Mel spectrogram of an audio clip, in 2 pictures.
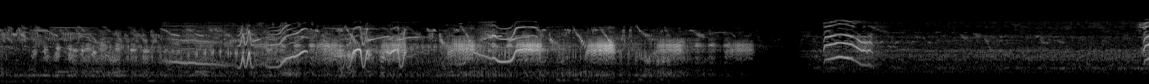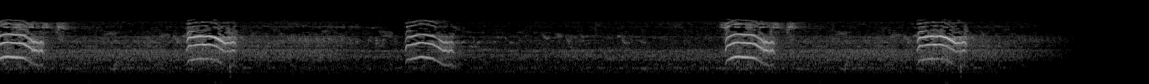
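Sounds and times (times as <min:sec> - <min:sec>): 
northern lapwing calling: 0:00.4 - 0:07.5, 0:08.2 - 0:21.4
faint background hiss: 0:08.0 - 0:22.4.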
